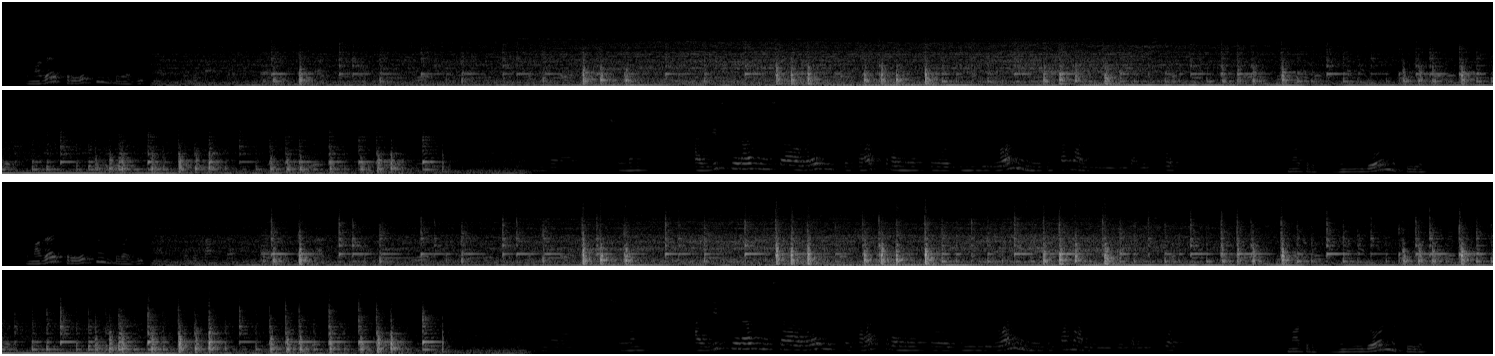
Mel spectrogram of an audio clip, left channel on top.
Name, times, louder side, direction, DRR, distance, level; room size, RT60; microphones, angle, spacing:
voice 1, 0.2-2.4 3.1-5.9 6.5-10.8 11.4-13.9 14.1-14.6 14.9-15.3 15.8-19.4 27.8-29.1, right 2 dB, 40° right, 6 dB, 0.6 m, -61 dB
Car passing by / Engine, 1.5-20.1, right 1 dB, 5° right, 2.9 m, -48 dB
sound 1, 2.6-19.3, right 5 dB, 90° right, 0.5 m, -42 dB
voice 2, 2.9-3.2 11.3-11.7 14.3-14.5 20.2-26.9, left 1 dB, 40° left, -4 dB, 3.6 m, -64 dB
5.6 x 5.1 x 4.5 m, 0.44 s
head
